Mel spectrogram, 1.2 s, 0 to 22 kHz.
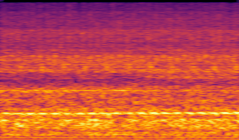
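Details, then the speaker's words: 2005 Honda Odyssey with misfire codes and severe shaking, idling while checking coil secondary waveforms: steady idle with uneven shaky beat; misfire traced to cylinder 3, whose coil waveform differs from others. "so as you can hear the engine is running the engine is shaking I don't know if the camera is picking this up"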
